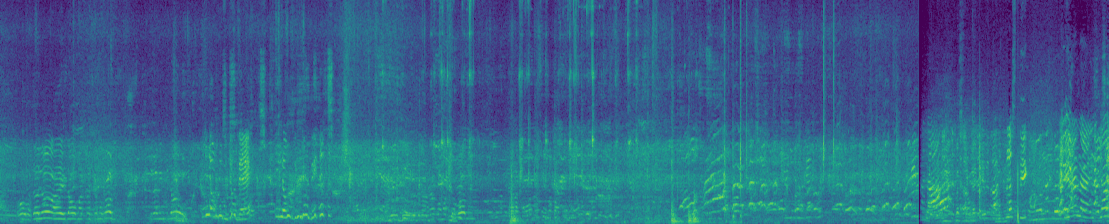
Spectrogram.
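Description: Several people talk with animation close by, outdoors.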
